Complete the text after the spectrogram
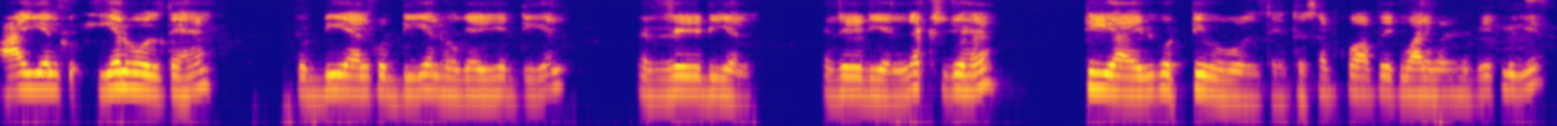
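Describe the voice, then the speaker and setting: A man gives a spelling and pronunciation lesson, patient and repetitive as he goes over each sound. His voice sits a little high but has a mellow, soft tone. The recording is dry and close, with no room sound. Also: steady tone, moderate pace, slightly rough, no room sound. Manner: patient, repeats each sound several times. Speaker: English teacher.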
